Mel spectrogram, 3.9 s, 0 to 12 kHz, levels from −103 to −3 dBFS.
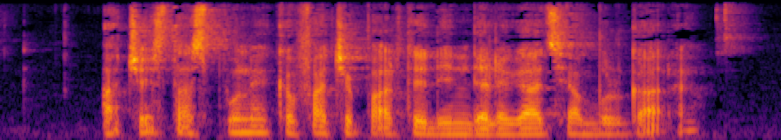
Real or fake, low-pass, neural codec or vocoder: real; 10.8 kHz; none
